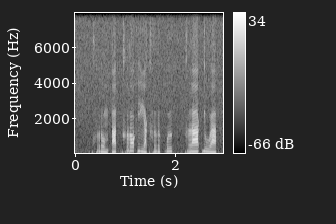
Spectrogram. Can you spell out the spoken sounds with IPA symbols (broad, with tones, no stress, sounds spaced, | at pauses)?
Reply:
kʰ r o˨˩ m ʔ a˦˥ t̚ kʰ r ɔ˥˩ ʔ j i˨˩ a̯ kʰ r ɯ˦˥ k̚ w ɯ˥˩ k̚ | k r aː˦˥ k̚ j u˧ a̯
